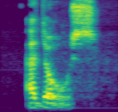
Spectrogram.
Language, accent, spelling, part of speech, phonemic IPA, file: French, Canada, adosses, verb, /a.dos/, LL-Q150 (fra)-adosses.wav
- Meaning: second-person singular present indicative/subjunctive of adosser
